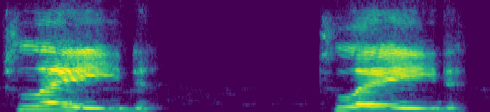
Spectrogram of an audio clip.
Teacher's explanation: play a voiced so it's played played with a d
